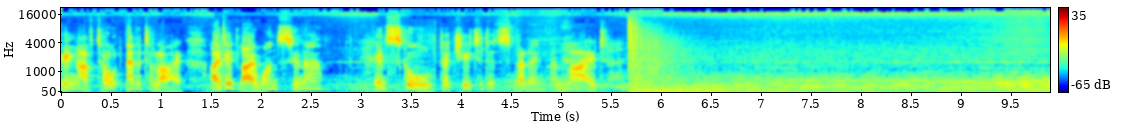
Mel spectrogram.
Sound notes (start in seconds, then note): 5.7 object thuds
